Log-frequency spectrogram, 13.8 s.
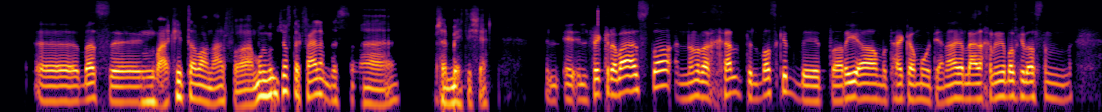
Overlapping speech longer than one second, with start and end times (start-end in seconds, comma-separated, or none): none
